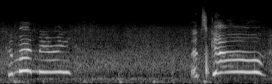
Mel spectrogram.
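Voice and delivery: high-pitched coaxing call; high call to hurry the cow along. Real, not acted. Calling the cow in.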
